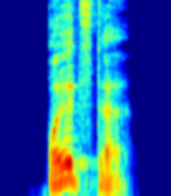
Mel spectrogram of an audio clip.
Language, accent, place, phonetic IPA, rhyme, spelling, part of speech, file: German, Germany, Berlin, [ˈɔlstə], -ɔlstə, ollste, adjective, De-ollste.ogg
- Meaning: inflection of oll: 1. strong/mixed nominative/accusative feminine singular superlative degree 2. strong nominative/accusative plural superlative degree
